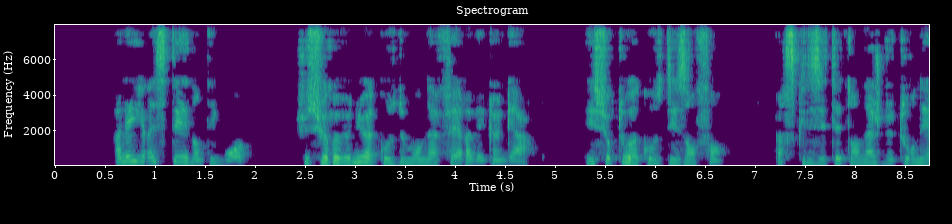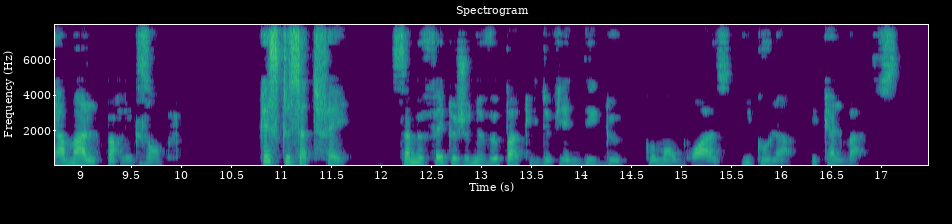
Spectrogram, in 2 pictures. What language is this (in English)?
French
